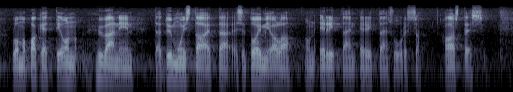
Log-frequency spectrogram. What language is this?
Finnish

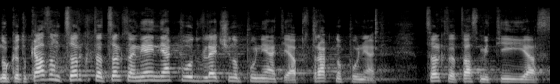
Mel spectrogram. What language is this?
Bulgarian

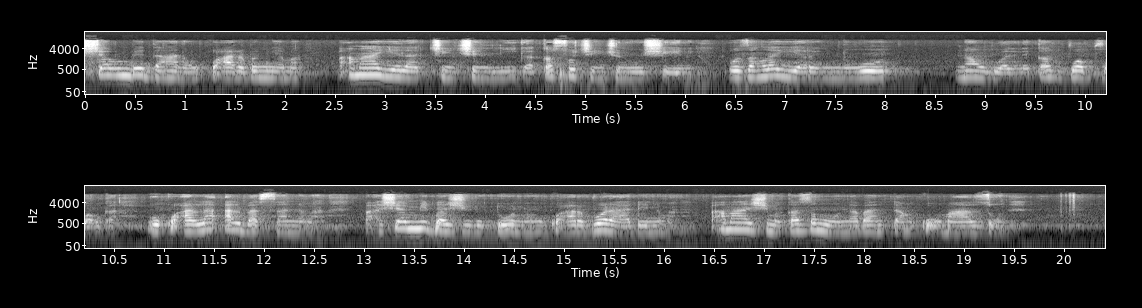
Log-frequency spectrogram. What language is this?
Dagbani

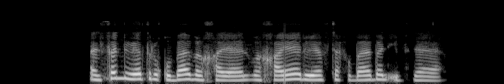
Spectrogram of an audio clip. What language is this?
Arabic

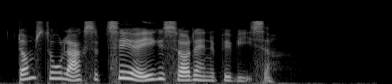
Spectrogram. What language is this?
Danish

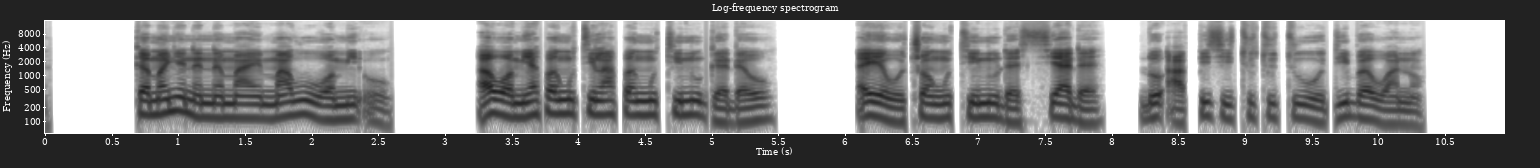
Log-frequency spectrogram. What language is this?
Ewe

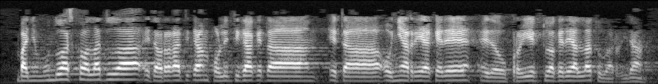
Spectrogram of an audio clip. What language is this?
Basque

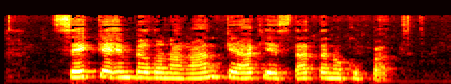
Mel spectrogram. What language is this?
Catalan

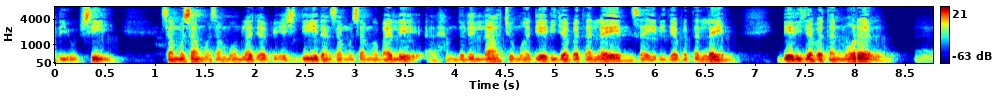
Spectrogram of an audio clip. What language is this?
Malay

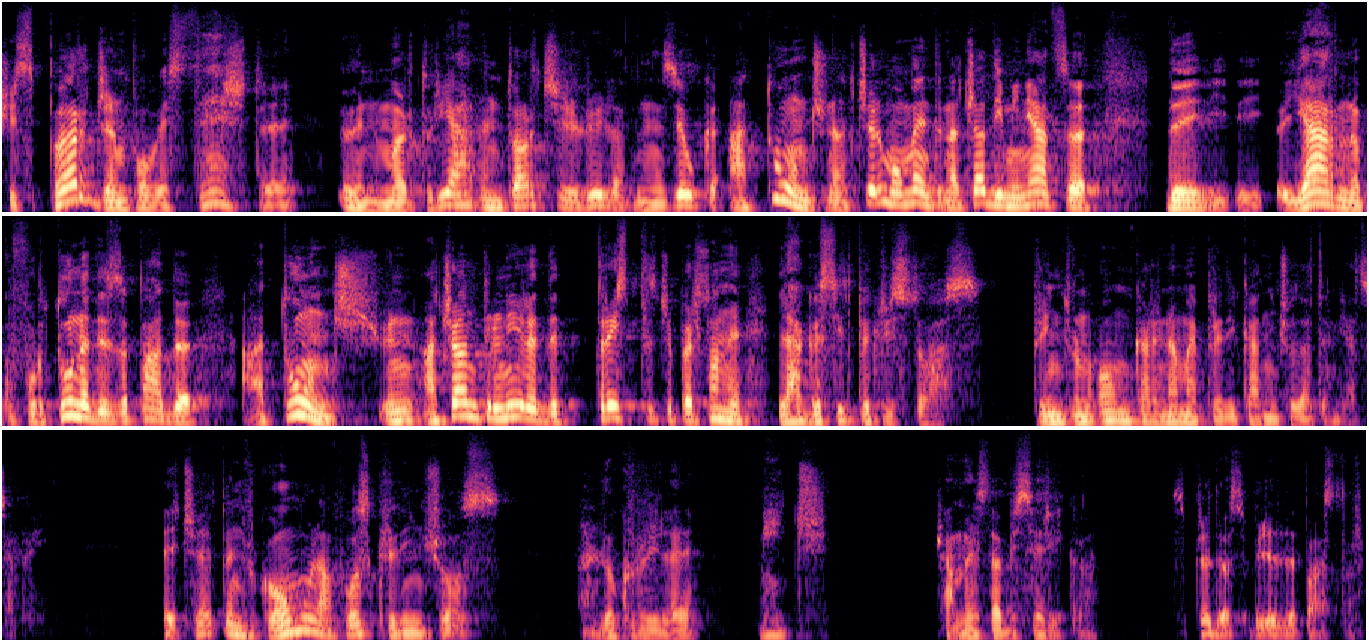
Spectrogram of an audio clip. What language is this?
Romanian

